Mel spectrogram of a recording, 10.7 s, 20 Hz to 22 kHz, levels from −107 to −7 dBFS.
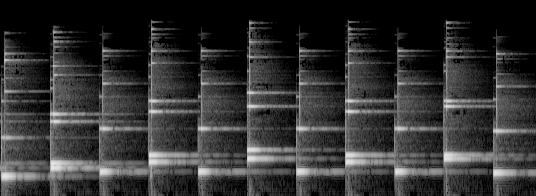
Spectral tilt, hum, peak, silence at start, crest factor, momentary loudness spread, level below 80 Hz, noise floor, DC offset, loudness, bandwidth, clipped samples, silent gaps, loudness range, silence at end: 0.5 dB/octave; none; -6 dBFS; 0 s; 22 dB; 23 LU; -78 dBFS; -53 dBFS; under 0.1%; -25 LUFS; 15.5 kHz; under 0.1%; none; 2 LU; 0.4 s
